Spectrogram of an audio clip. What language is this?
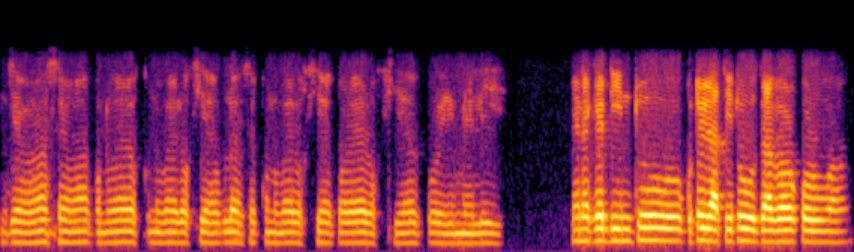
Assamese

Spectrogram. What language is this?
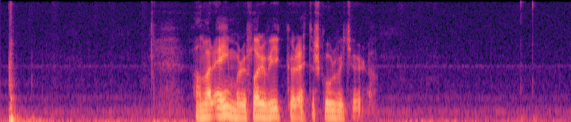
Faroese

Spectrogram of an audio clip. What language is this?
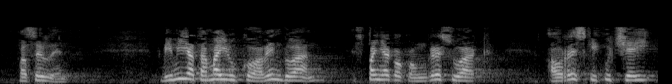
Basque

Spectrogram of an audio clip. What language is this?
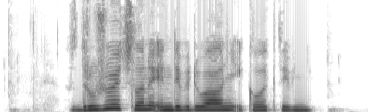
Czech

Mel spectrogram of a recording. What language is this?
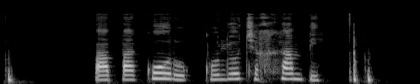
Puno Quechua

